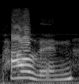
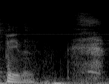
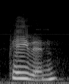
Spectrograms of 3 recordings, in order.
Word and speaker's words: Paven: I'm St kovitzky so Palvin how was it being on the beat you joined us a bit late oh it's great yeah you kind of got my name wrong it's paven paven very unique sorry for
